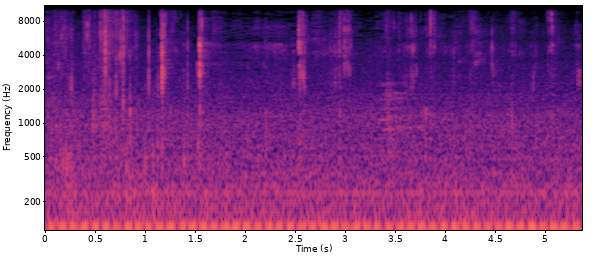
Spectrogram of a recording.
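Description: Close-miked chewing of McDonald's french fries: a run of small irregular clicks and smacks from the mouth, over a steady low hum.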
